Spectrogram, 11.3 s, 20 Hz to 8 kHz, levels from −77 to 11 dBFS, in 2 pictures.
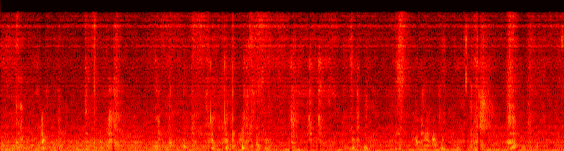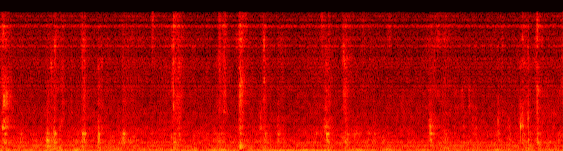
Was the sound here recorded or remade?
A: remade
